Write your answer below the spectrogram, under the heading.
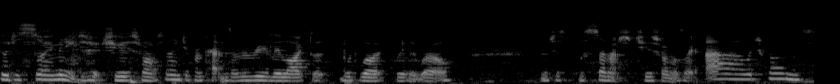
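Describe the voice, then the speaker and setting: A woman with an Australian accent, medium pitch, a somewhat breathy voice, lively intonation and a very fast pace. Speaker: scrapbooking video creator. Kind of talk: crafting process voiceover. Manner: casual, hesitant with many fillers.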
